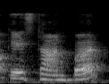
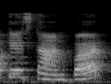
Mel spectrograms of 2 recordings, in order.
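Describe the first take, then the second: No difference in how they are said.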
